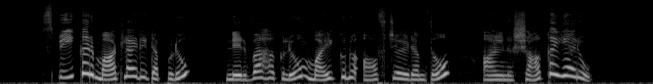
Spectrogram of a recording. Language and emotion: Telugu, surprised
